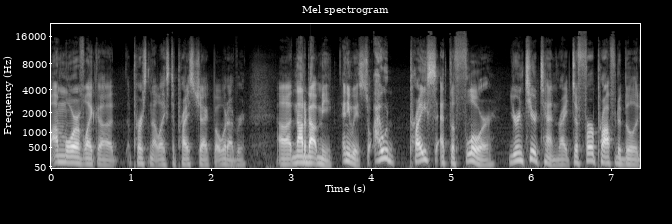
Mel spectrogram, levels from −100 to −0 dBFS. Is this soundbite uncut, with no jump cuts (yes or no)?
yes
